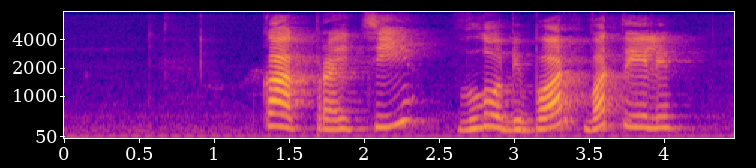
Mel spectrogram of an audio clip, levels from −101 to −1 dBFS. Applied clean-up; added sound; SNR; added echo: none; none; none; none.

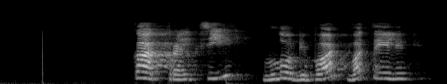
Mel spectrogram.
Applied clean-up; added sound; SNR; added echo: neural mask model DeepFilterNet 3.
